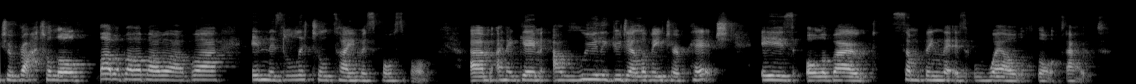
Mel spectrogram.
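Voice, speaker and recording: A somewhat breathy woman with a Scottish accent and fairly even intonation. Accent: Scottish, slowed after years abroad. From Scotland. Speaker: business mentor and personal branding coach. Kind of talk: online workshop / master class. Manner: conversational, many fillers.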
